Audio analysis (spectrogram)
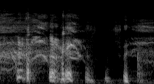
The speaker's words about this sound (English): For the record, you saying it in that order almost is what made me start coughing.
